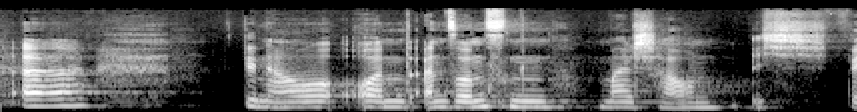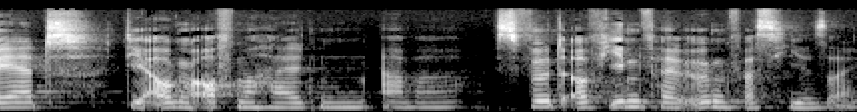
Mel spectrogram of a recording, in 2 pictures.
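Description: At a fairly slow pace, a woman with a plain, everyday voice speaks in a medium pitch with fairly even intonation. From Germany, northeastern Brandenburg. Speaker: engineering master's student. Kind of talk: interview about her studies.

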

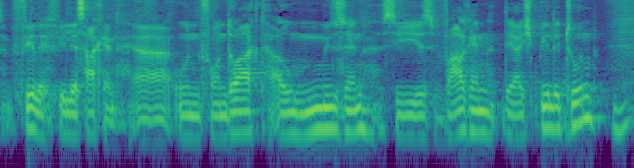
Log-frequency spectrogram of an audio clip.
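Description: A man with a Spanish accent, fairly low pitch and ordinary pitch variation, at a very slow pace over noticeable background noise. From Spain. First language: Spanish (speaking German). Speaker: handball coach. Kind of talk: interview. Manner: halting.

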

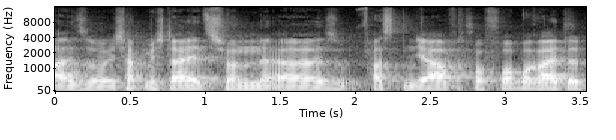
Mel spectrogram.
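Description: Noticeable background noise sits behind this man's voice. He speaks at a medium pitch with monotone, flat intonation. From Saarland, Germany. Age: 20s. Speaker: triathlete and student. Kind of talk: interview. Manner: hesitant, many fillers.

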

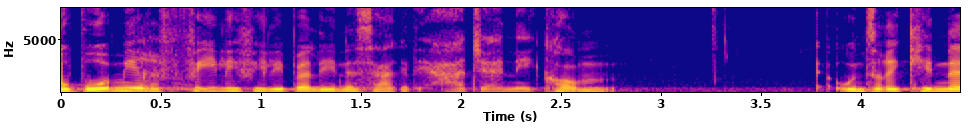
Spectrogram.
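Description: Here a woman has an unremarkable speaking voice with a medium pitch. She talks at a moderate pace with fairly even intonation. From Switzerland. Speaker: restaurant owner and actress. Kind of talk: casual chat.

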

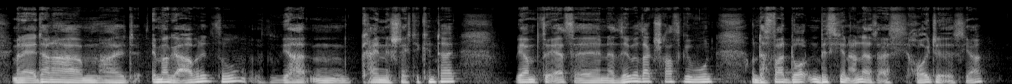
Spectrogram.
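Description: A fairly low-pitched man with a slight Hamburg accent at a fairly quick pace. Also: ordinary pitch variation. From Hamburg, St. Pauli. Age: 40s. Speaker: street art painter. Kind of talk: interview. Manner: casual, many fillers.

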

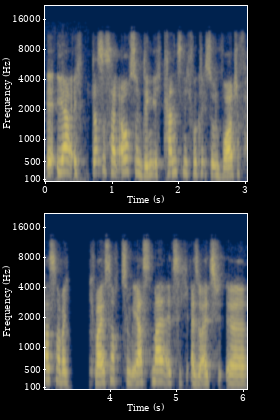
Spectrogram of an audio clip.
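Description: A woman's voice with ordinary pitch variation. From international upbringing, New York and Berlin. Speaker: behavioral genetics researcher. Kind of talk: casual interview. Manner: halting, many fillers.

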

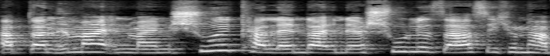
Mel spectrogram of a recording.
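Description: Her voice is high-pitched, raised and projected, with a bright, sharp tone. The woman speaks at a fairly quick pace with ordinary pitch variation. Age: 20s. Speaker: trained teacher and influencer sharing eating disorder story. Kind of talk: casual interview.

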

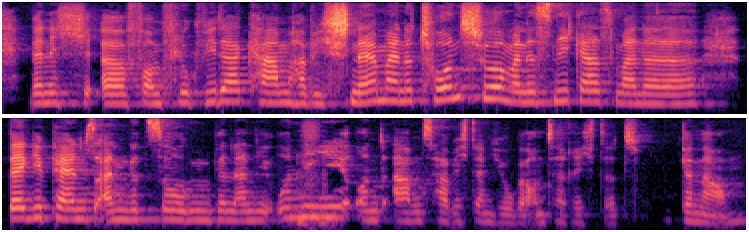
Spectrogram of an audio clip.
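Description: An ordinary speaking voice, a woman at a fairly high pitch and fairly quick pace, with big swings in loudness and ordinary pitch variation. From Berlin. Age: 40s. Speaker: yoga teacher. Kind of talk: interview.

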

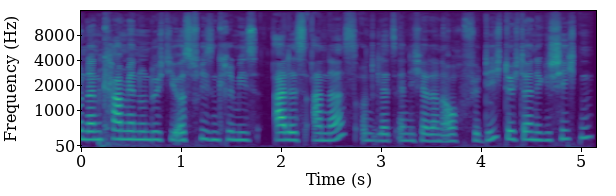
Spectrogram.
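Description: Recorded very cleanly against a silent background, a woman speaks at medium pitch with a dark, mellow tone, fairly even intonation and a fairly quick pace. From East Frisia, Germany. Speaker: podcast host and musician. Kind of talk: interview conversation. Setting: in a living room at home.

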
